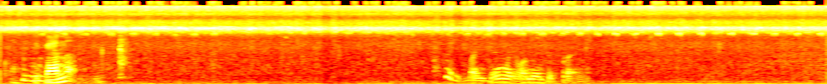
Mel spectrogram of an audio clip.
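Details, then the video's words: Black crickets said to be calling angrily while guarding their eggs: a continuous, steady high-pitched ringing trill throughout, with brief lower wavering harmonic sounds near the start and around the middle. "Black crickets or para crickets are crying angrily for their eggs"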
